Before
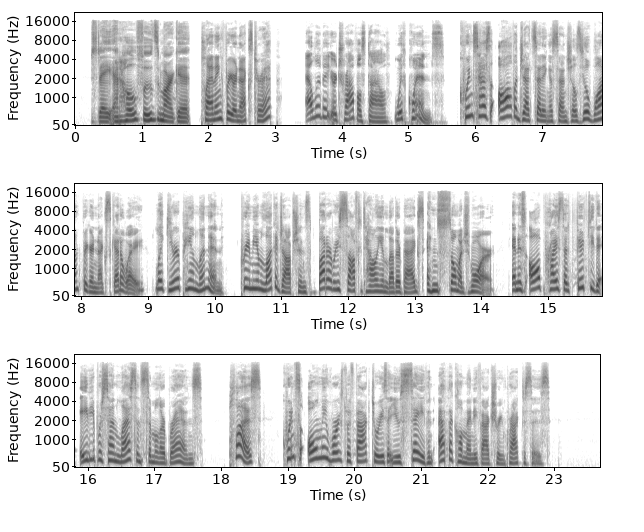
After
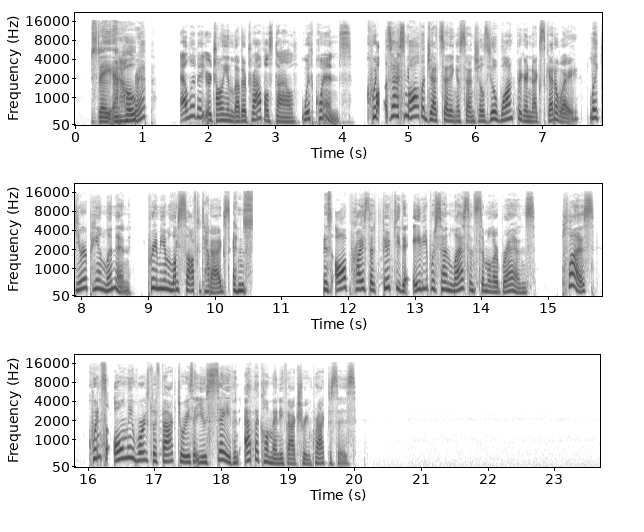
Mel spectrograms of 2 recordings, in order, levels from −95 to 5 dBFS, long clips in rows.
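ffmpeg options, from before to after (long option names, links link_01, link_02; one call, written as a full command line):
ffmpeg -i in.wav -filter_complex "[0:a]asplit=10[link_01][link_02][link_03][link_04][link_05][link_06][link_07][link_08][link_09][link_10];[link_01]atrim=end=0.902[link_11];[link_02]atrim=start=2.778:end=3.992[link_12];[link_03]atrim=start=12.328:end=12.822[link_13];[link_04]atrim=start=3.988:end=5.902[link_14];[link_05]atrim=start=5.898:end=6.392,asetpts=PTS-STARTPTS,areverse[link_15];[link_06]atrim=start=6.388:end=10.802[link_16];[link_07]atrim=start=11.828:end=12.332[link_17];[link_08]atrim=start=12.818:end=13.47,asetpts=PTS-STARTPTS,afade=type=out:start_time=0.648:duration=0.004:curve=hsin[link_18];[link_09]atrim=start=13.47:end=14.54,asetpts=PTS-STARTPTS,volume=0[link_19];[link_10]atrim=start=14.54,asetpts=PTS-STARTPTS,afade=type=in:duration=0.004:curve=hsin[link_20];[link_11][link_12]acrossfade=duration=0.004:curve1=hsin:curve2=hsin[link_21];[link_21][link_13]acrossfade=duration=0.004:curve1=hsin:curve2=hsin[link_22];[link_22][link_14]acrossfade=duration=0.004:curve1=hsin:curve2=hsin[link_23];[link_23][link_15]acrossfade=duration=0.004:curve1=hsin:curve2=hsin[link_24];[link_24][link_16]acrossfade=duration=0.004:curve1=hsin:curve2=hsin[link_25];[link_25][link_17]acrossfade=duration=0.004:curve1=hsin:curve2=hsin[link_26];[link_18][link_19][link_20]concat=n=3:v=0:a=1[link_27];[link_26][link_27]acrossfade=duration=0.004:curve1=hsin:curve2=hsin" out.wav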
